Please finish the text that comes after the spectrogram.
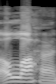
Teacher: baca Alif kecil nih yang berdiri atau tanda baca fathah berdiriah maka kalimat Allah dibaca panjang ini namanya Mad thi'i panjangnya dua harakat atau kira-kira dua ketukan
